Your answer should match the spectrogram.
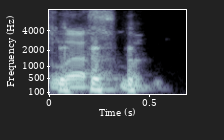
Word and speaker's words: Lesmeister: And Joe, I'm not even going to try to pronounce your last name because I'm going to butcher it. – It's Lesmeister. – I would have probably butchered it. – Many people do. – It's German? – It is German, yeah.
